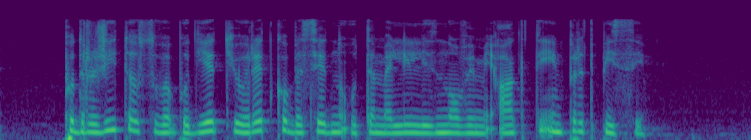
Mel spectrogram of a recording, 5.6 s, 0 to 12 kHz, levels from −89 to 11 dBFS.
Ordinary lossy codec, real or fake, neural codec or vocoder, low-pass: none; real; none; 7.2 kHz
